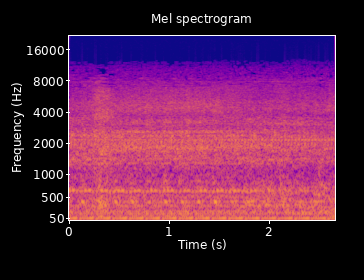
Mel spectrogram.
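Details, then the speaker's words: Summit on a cold start after a no-start, now cranking in neutral (shifter position sensor needed adjusting, not the immobilizer); steady cold idle with faintly uneven low throb and light ticking, "sounds like a sewing machine"; owner says it always misfires a bit when cold. "i think it's misfiring a bit it always does it on a cold start"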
